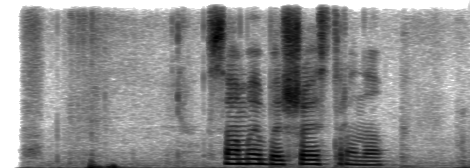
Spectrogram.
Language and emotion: Russian, neutral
